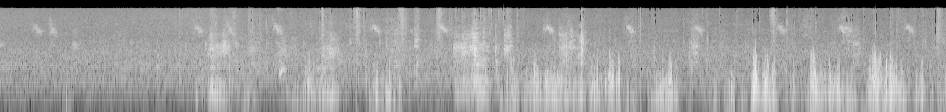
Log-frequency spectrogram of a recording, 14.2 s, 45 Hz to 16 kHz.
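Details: Mother dog Belle playing with her 14-week-old son Shaggy Dog on 1 June, in mud after heavy overnight rain. Short, rough, breathy growl-like bursts and scuffling come in clusters from about three seconds on, with faint high chirps behind.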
